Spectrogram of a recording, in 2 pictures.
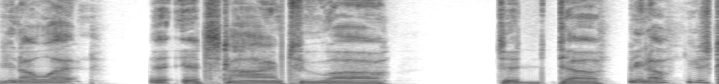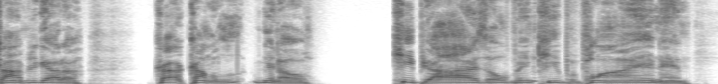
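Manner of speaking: plain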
